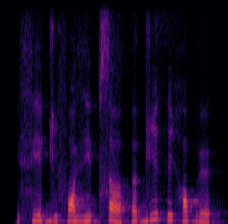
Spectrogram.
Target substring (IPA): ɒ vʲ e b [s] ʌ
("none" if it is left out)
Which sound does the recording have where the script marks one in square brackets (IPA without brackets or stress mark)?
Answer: s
